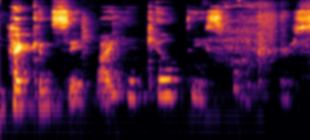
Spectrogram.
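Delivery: close, hushed whisper. Pulling another character close and speaking to him: whispering in character. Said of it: "I'm gonna whisper to Vitter".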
